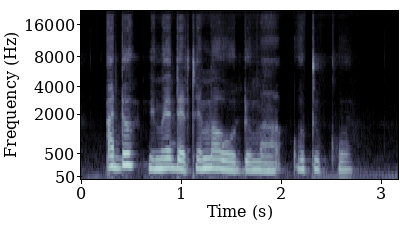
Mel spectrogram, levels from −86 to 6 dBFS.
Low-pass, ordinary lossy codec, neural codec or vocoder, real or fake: none; none; codec, 44.1 kHz, 2.6 kbps, SNAC; fake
